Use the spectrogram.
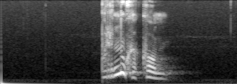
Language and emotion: Russian, angry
